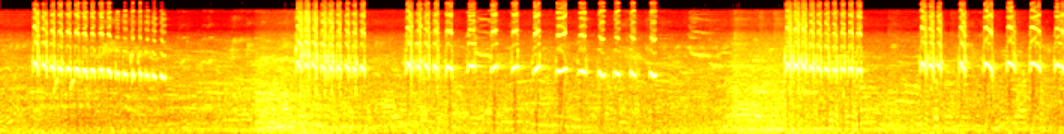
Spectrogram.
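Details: Actively singing greater green leafbird that mimics a kingfisher; several bursts of fast, high, metallic chattering notes alternate with slower, evenly spaced descending chips and brief quiet gaps.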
